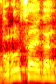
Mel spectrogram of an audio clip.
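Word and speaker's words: गुरसहायगंज: गुरसाईगंज सर गुरु साहिगंज को वहां के लोकल लोग गुरु साहिगंज प्रोनाउंस करते हैं।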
